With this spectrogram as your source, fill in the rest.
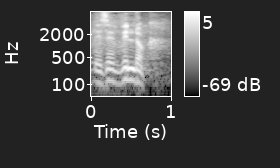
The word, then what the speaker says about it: Windhoek: They say Windhoek. We need to learn how to pronounce it.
